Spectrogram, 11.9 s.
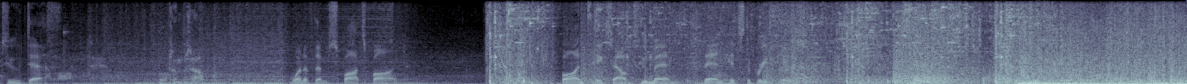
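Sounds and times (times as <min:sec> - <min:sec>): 
speech: 0:00.0 - 0:00.8, 0:01.6 - 0:04.2, 0:05.1 - 0:08.5, 0:09.1 - 0:10.4
explosion blast: 0:10.1 - 0:11.8.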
